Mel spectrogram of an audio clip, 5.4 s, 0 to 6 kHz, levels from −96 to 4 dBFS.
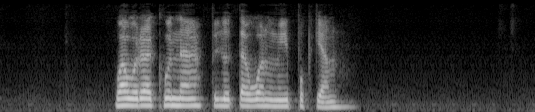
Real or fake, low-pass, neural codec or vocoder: fake; 5.4 kHz; codec, 16 kHz, 1.1 kbps, Voila-Tokenizer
